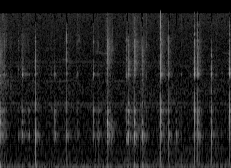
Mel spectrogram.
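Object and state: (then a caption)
Inlaid wooden box, hollow. Long nails tap and scratch a small, hollow wooden box with a marquetry inlay lid held in the hand. The result is a quiet, irregular run of sharp, dry taps with a brief hollow knock in the low-mid range and bright clicky edges. Each tap dies away almost at once, and soft scratching fills the gaps between them.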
